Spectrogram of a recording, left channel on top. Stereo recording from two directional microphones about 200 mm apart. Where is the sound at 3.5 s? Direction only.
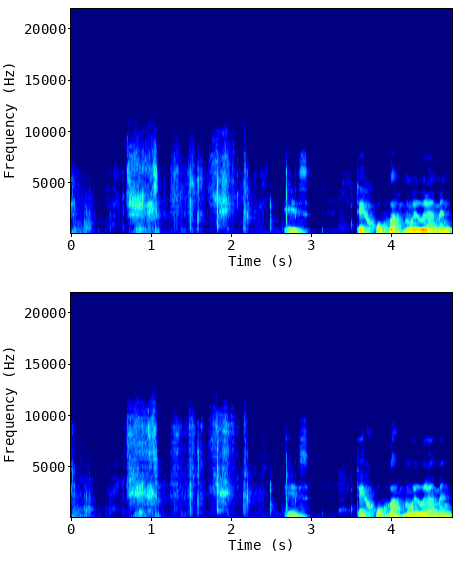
25° left (ahead or behind).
